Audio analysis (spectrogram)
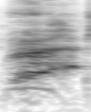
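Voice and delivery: loud, high imitated gag; retching choke. Retelling a woman choking on broth, loud mock retch. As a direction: mimic someone choking in disgust. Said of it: "She starts fucking choking".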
